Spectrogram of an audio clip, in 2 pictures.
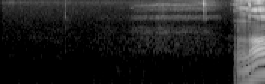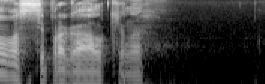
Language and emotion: Russian, sad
